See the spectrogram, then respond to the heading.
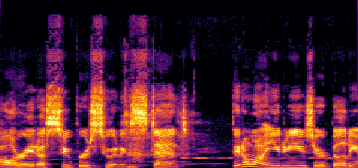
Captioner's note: chuckle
